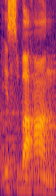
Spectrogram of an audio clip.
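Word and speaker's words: Isfahan: আজও ইরানের মধ্যে ইস্পাহান নামে সেই নগরী আছে। আমরা প উচ্চারণ করি ইস্পাহান, আরবিতে এটা উচ্চারণ হয় না। আরবিতে হয় আল আসবাহানি, বা উচ্চারণ হয় ইসবাহান বা আসবাহানি।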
